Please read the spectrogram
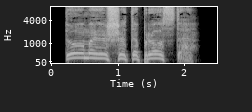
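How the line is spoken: Sighing. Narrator (Russian): вздохнул Бодуэн

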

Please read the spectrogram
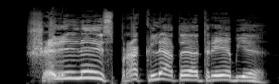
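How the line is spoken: Roared. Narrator (Russian): взревел капитан

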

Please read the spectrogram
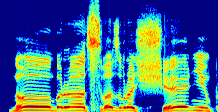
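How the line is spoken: Thundering commander's voice. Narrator (Russian): прогремел над снегом голос командира Ивощукина

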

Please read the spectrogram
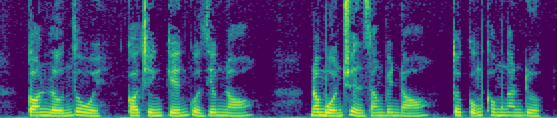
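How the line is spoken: Sighing, grandmother. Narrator (Vietnamese): Bà nội Trần thở dài

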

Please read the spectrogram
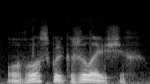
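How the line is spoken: Muttering. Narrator (Russian): пробормотал он

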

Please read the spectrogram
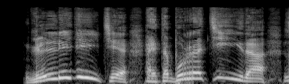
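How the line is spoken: Shouted. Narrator (Russian): закричал Арлекин

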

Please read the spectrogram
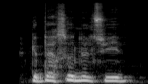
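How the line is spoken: Authoritative exclamation. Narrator (French): s'écria Robin avec autorité

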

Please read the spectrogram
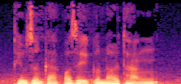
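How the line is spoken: Shy blushing. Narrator (Vietnamese): Đàm Tiểu Tuệ mặt khẽ chuyển hồng, cúi đầu

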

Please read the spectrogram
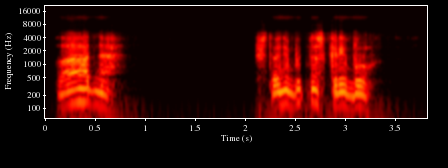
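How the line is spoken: Sigh. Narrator (Russian): вздохнул Андрей

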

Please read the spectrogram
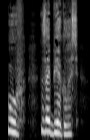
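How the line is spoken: Breathless exhale. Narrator (Russian): выдохнула

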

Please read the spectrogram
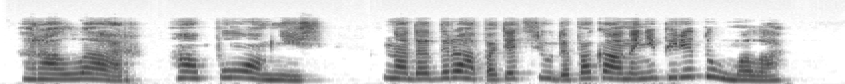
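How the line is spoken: Pleading. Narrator (Russian): Взмолилась Арсана

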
